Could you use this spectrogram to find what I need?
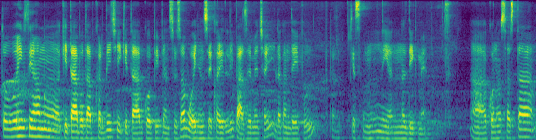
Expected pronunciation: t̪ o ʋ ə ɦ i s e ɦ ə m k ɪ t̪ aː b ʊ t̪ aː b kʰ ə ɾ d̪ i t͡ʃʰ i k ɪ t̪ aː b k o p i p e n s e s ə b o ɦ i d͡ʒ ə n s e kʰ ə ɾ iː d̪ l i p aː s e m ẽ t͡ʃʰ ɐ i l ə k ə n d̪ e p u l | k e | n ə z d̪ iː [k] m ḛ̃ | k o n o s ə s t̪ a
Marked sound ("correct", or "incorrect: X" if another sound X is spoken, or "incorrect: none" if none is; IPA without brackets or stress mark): correct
